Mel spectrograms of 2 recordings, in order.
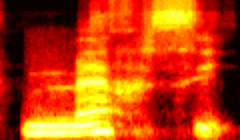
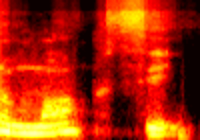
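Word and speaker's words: merci: মেরসি, মেরসি, আমরা তো জানি ই হচ্ছে উ, তো এটা আমার হওয়ার কথা ছিল মক্সি, এরকম হওয়ার কথা ছিল,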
